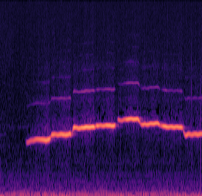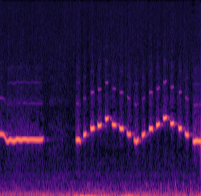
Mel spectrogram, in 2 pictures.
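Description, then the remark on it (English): A person whistles a plain melodic line as a whistling exercise, first legato, smoothly gliding between connected notes, then repeating a similar phrase staccato in short, detached, more rapid notes with a pulsing rhythm over low background hum. “You'll notice that this is just a plain whistle.”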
